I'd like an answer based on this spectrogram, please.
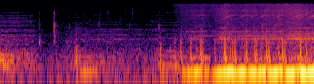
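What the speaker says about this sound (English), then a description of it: "The noise of him teleporting when he hit water." In the Minecraft FTB Infinity Evolved modpack, a player teleports on hitting water: a quiet stretch gives way to a loud, throbbing electronic warble that pulses rapidly and builds to the end.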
